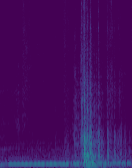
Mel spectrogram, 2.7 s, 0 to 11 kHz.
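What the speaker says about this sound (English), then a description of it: "big heavy door." A low engine hum runs underneath, then a single heavy door of a 1977 Chevrolet Nova thunks and swings open with a brief rattle, close by.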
